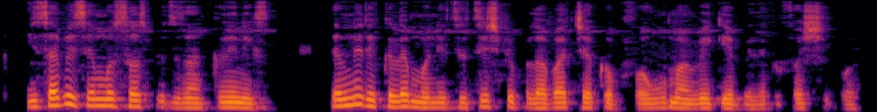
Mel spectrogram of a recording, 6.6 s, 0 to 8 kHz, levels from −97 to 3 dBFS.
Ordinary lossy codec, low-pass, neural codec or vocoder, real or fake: none; none; none; real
